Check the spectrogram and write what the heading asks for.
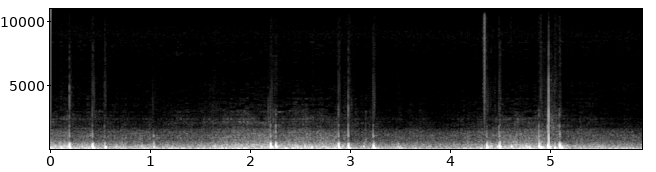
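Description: Low steady rumble of a car cabin heard through a phone's microphone, with a few short soft knocks.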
